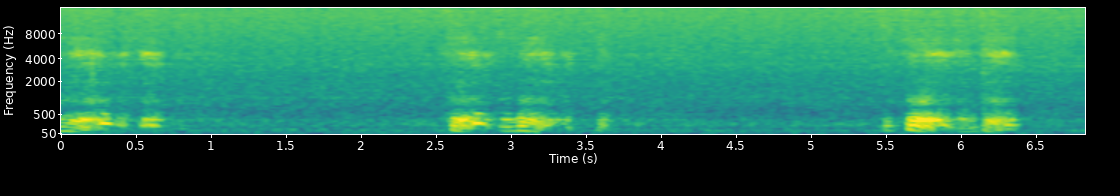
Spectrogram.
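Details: A 13-year-old small pet dog snoring while having a bad dream: three rough, rasping snores, each a double puff, coming about every three seconds with quiet breathing pauses between.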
